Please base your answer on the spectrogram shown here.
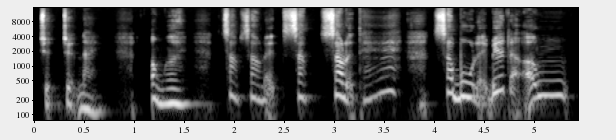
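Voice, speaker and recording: A man's voice: high-pitched, very animated, moderate pace, darkish tone, husky, pitched above the performer's own voice, exaggerated voice. A man doing a panicky village wife. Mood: panicked. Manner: stammering, panicky. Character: frightened middle-aged village wife.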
